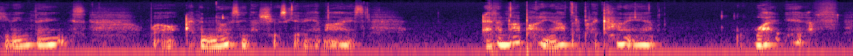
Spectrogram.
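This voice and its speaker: An ASMR performer playing a gossipy, dramatic high school student, rambling in a hushed, conspiratorial way. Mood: suspicious, hushed. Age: teenage character. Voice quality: breathy whisper with creaky edges. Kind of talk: ASMR roleplay.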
